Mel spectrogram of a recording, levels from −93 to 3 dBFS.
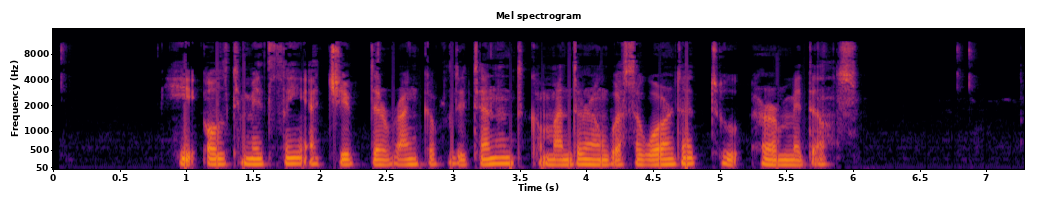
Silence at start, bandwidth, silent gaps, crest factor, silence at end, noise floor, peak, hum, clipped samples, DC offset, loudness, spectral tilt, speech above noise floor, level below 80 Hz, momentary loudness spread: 0.9 s; 11.5 kHz; none; 20 dB; 1.25 s; -75 dBFS; -8 dBFS; none; under 0.1%; under 0.1%; -27 LUFS; -5.5 dB/octave; 49 dB; -54 dBFS; 7 LU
